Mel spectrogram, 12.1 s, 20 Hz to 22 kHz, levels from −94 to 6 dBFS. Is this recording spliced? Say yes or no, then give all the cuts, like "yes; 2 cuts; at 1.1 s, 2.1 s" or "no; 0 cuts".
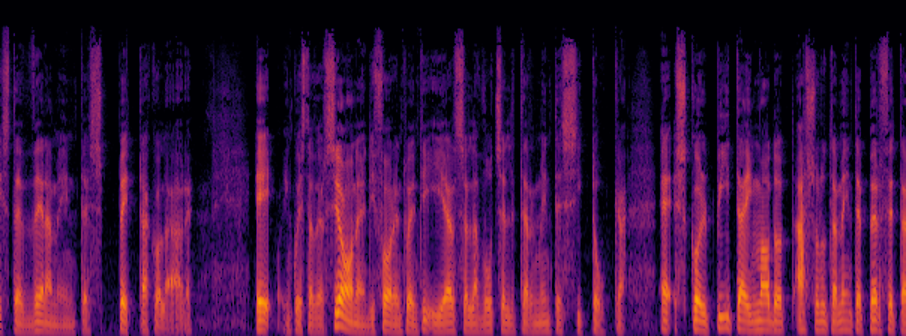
no; 0 cuts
